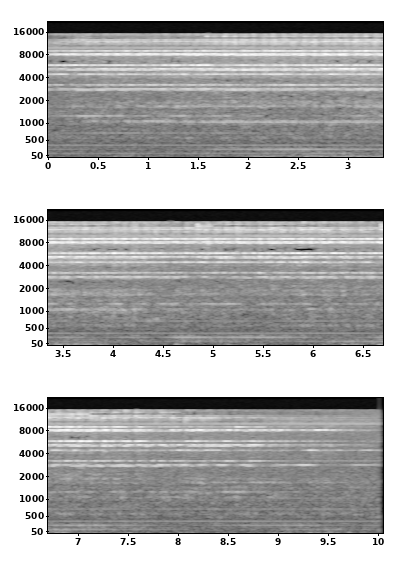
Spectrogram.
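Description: Altar bells ringing continuously, a bright high ringing of several steady tones that fades out near the end. The ringing marks the elevation of the host, just after the words of consecration.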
